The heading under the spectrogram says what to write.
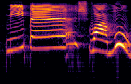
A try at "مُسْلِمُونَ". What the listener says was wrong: واو کو لمبا کرو نا میم پیش وامو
